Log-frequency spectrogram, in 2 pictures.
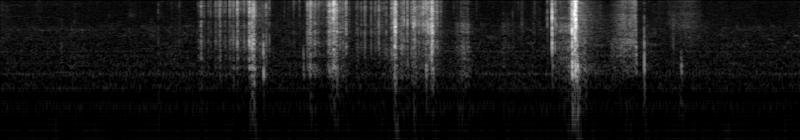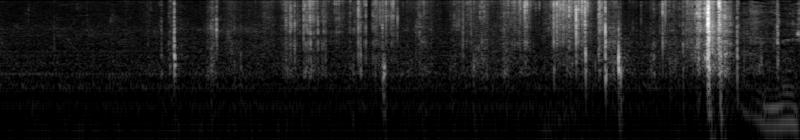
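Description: A paper mystery-pack envelope being slit open with a knife and handled: irregular scratching, crinkling and tearing of paper in two spells, with sharp crackles near the third second and just before the end.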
